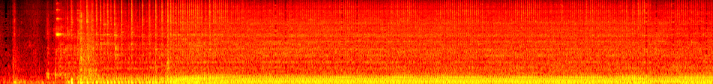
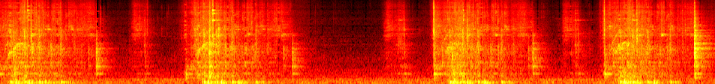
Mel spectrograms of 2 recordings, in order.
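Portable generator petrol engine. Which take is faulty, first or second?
second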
